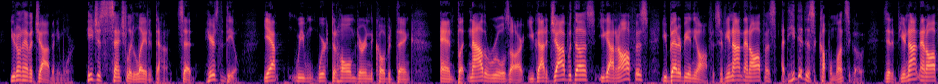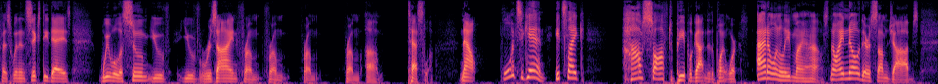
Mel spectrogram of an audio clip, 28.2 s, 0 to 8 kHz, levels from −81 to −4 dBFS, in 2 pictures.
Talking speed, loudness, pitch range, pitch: 240 wpm, -24 LUFS, 105-150 Hz, 120 Hz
